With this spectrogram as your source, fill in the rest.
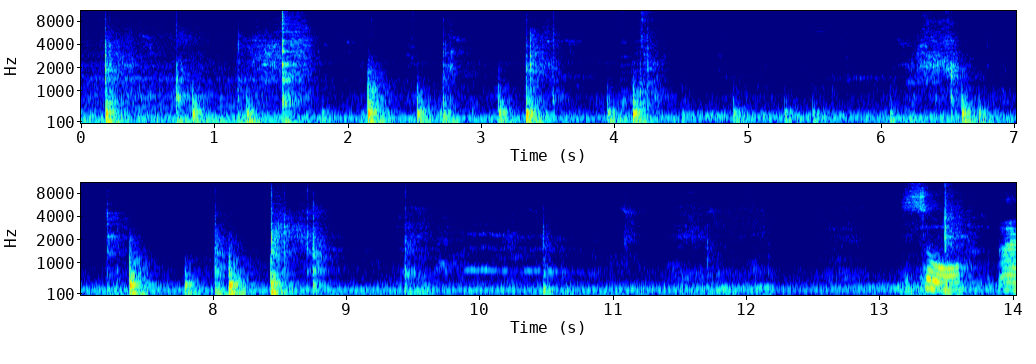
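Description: A spoon stirs thick, non-runny puff puff batter in a bowl, giving repeated scraping and knocking clicks in an uneven rhythm, close and moderately loud, over a low steady hum with faint talk around it.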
